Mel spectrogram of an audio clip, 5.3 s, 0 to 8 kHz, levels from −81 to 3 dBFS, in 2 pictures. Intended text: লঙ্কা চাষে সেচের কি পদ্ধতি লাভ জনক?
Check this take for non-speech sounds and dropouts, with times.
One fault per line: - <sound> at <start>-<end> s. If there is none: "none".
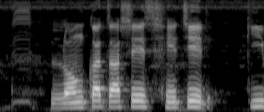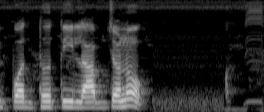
none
